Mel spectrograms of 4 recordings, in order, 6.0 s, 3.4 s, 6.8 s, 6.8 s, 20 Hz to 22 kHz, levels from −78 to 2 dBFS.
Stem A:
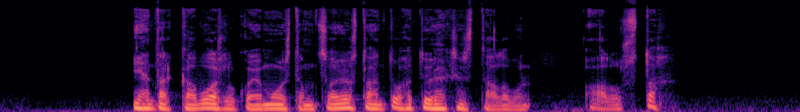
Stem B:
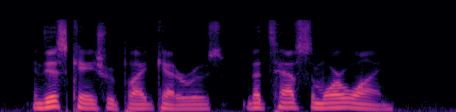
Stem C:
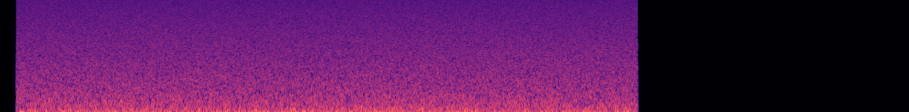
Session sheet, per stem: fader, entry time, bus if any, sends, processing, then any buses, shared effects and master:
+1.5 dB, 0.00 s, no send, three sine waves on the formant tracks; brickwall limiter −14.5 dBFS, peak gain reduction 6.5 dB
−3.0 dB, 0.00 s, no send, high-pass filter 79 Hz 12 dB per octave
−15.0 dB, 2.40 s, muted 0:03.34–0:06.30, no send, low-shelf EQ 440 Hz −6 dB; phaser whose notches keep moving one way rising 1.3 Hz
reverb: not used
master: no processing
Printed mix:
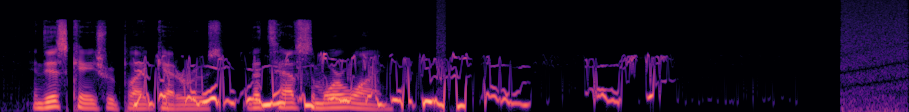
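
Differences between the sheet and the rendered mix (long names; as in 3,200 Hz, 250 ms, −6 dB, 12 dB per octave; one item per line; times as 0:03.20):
stem A: missing brickwall limiter −14.5 dBFS, peak gain reduction 6.5 dB
stem B −3.0 dB → +8.0 dB
stem C: entry 2.40 s → 3.15 s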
